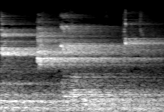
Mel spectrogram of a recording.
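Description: Indoor badminton rally: sharp racket hits on a shuttlecock and high squeaks of shoes on the court floor.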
